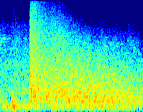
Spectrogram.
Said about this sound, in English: The mortar bombs kept on falling.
